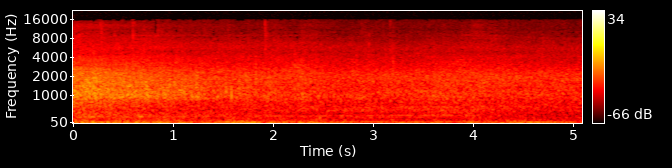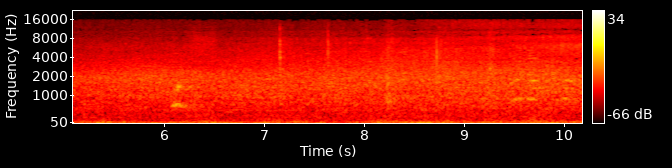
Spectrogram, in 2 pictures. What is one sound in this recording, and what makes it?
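A car drives slowly along the street nearby.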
